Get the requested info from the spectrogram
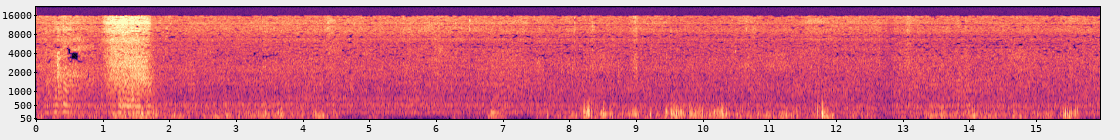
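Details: Many honey bees droning at a beekeeping farm in Pakistan: continuous low, even buzzing with swelling pulses, plus a short burst of rustling handling noise near the start.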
